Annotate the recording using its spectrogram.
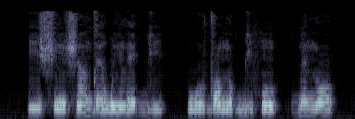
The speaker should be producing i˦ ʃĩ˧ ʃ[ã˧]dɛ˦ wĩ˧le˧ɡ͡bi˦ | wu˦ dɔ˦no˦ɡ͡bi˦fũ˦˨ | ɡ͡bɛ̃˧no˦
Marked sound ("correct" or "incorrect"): correct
